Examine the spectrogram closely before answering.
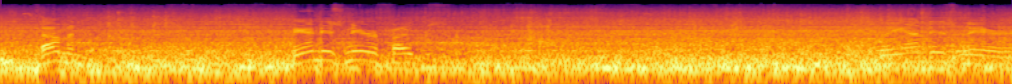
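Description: A freight train rumbles and clatters steadily past on the tracks.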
